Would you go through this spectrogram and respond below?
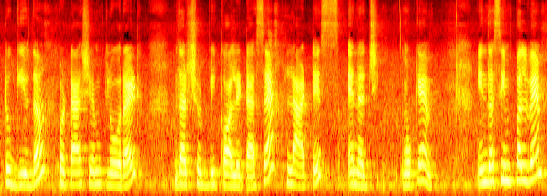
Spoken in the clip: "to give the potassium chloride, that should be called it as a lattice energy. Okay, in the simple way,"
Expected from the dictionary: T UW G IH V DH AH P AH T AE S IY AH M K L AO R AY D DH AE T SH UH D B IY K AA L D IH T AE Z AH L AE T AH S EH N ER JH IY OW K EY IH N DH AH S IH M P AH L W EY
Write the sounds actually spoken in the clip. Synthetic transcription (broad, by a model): T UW G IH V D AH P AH T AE SH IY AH M K L AO R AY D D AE T SH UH D B IY K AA L IH T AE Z AH L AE T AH S EH N ER JH IY OW K EY IH N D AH S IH M P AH L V EY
